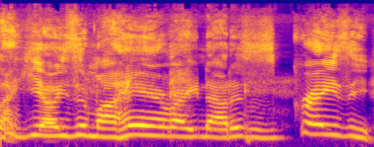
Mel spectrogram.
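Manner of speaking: gleeful, amazed, beaming delight. Retelling holding his newborn son for the first time: imitating own amazed grinning self. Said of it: "I'm holding you and I'm cheesing".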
